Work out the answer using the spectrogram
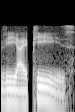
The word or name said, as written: VIPs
